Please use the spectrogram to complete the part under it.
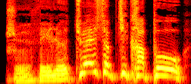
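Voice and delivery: grumble, then flare up in exasperation; growled threat. A narrator's reading. Vicar threatening Roy outside locked bathroom, growled threat. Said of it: "grogna le pasteur".

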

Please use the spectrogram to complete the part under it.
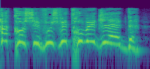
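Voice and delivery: very high, desperate plea; frantic cry for a dying man; panicked yelling. A narrator's reading. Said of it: "hurla Agatha".

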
